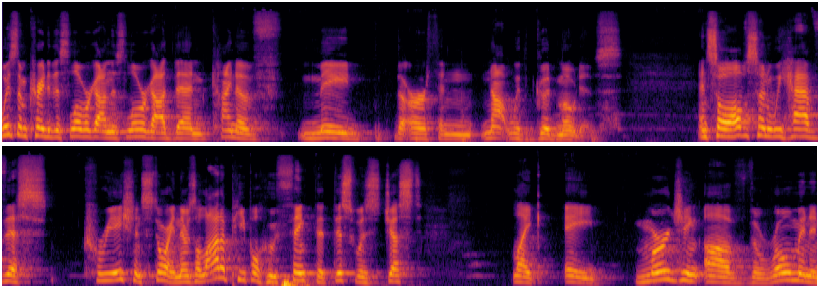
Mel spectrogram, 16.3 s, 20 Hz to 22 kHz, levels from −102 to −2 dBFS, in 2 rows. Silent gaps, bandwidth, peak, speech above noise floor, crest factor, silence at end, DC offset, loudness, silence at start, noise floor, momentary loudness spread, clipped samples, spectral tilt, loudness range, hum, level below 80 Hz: none; 15.5 kHz; -8 dBFS; 45 dB; 20 dB; 0 s; under 0.1%; -28 LUFS; 0 s; -72 dBFS; 14 LU; under 0.1%; -5 dB/octave; 5 LU; none; -46 dBFS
